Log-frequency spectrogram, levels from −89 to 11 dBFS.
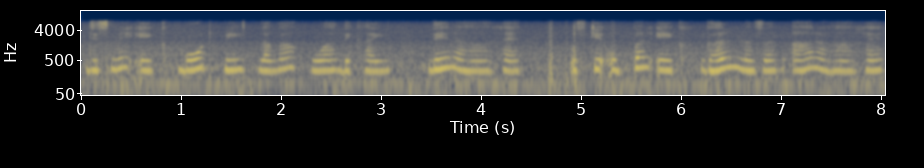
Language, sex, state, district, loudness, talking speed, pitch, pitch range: Hindi, female, Madhya Pradesh, Dhar, -17 LUFS, 135 wpm, 255 Hz, 250-275 Hz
